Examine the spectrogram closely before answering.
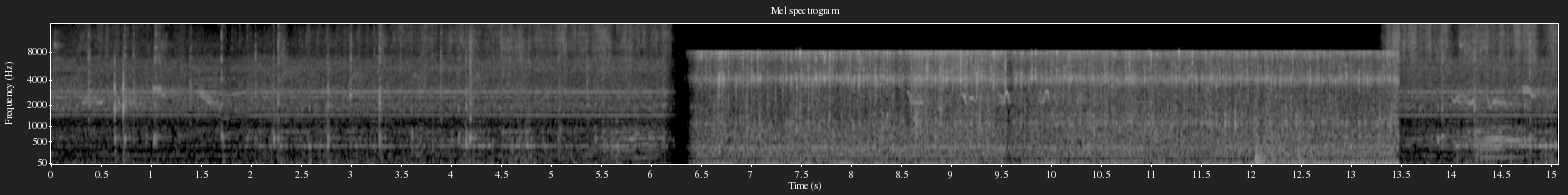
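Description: Rice noodles sizzling in a nonstick frying pan as they are stir-fried, with a spatula scraping and tossing the food. A louder, hissier stretch of frying starts just before halfway and stops near the end.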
